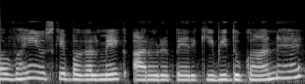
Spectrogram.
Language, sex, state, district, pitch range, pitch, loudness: Hindi, female, Delhi, New Delhi, 210-255 Hz, 225 Hz, -14 LUFS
